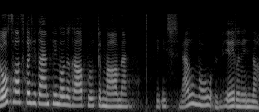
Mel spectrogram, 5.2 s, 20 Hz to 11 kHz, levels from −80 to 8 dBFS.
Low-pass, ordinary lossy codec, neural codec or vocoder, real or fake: 7.2 kHz; none; codec, 16 kHz, 1 kbps, FunCodec, trained on Chinese and English, 50 frames a second; fake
